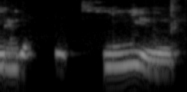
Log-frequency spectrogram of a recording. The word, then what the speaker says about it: Edgar Cayce: Edgar Cayce parce que c'est simplement la prononciation avec l'accent américain. Donc, voilà, on dit Cayce ou pas l'accent américain, mais en règle générale, on dit Edgar Cayce.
